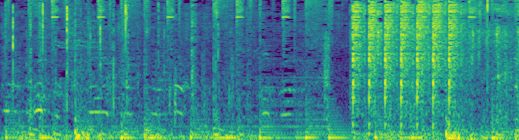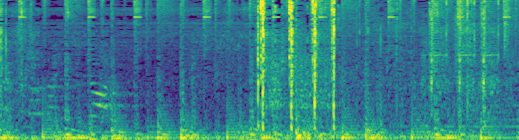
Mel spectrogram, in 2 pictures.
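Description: Background music with a steady beat, over which a paintball marker fires a rapid run of shots from about three and a half seconds in.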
